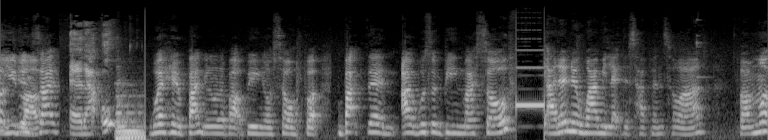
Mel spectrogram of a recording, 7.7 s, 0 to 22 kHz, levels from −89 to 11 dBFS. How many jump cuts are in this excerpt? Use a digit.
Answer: 3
